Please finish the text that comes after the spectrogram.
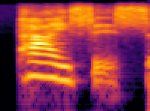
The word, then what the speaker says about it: PICES: of the sea and pises I would say that is the pronunciation is a North Pacific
